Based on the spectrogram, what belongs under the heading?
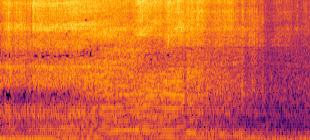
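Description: Drag car's engine revving hard during a burnout: the revs climb for about two seconds, then drop away quickly.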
